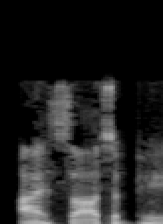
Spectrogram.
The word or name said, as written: isotopy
